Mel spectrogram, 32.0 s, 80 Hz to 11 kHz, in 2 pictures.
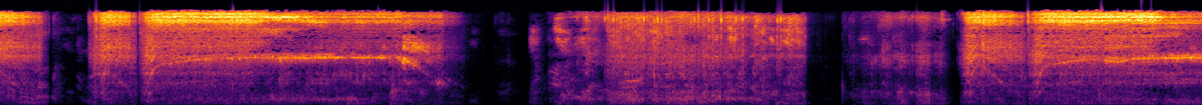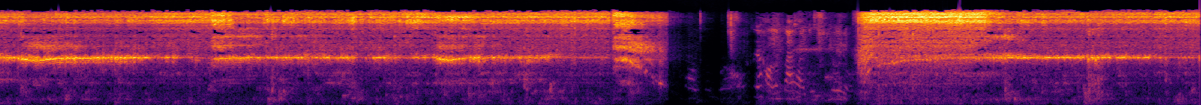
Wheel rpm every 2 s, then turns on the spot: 20, 170, 200, 10, 20, 30, 30, 190, 230, 230, 230, 230, 70, 30, 210, 230.
8-12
